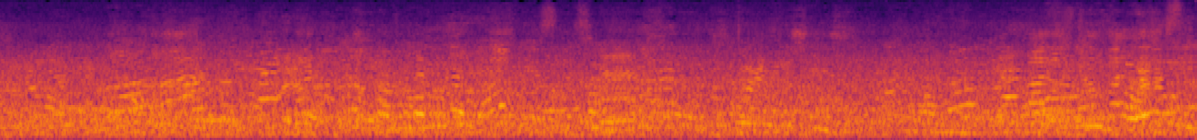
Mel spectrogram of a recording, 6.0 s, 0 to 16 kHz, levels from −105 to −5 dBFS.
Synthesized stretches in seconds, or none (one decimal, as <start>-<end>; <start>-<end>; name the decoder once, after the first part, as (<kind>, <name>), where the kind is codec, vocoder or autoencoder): none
